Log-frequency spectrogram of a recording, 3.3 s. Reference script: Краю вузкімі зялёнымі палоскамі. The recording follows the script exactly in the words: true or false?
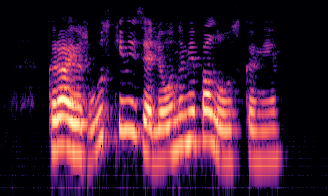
true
